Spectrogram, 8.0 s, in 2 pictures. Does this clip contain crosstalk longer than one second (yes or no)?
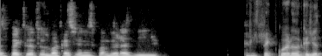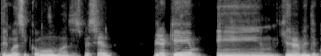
no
